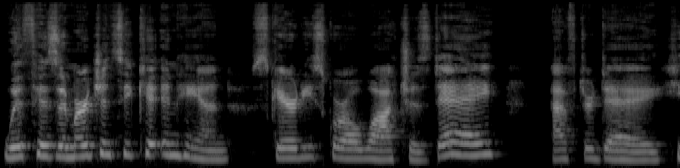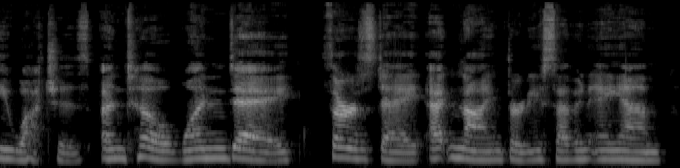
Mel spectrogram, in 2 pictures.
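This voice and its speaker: A woman's voice: on the low side, unhurried. Woman reading a children's picture book aloud. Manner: expressive storytelling, addressing young listeners directly. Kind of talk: children's read-aloud with casual asides.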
